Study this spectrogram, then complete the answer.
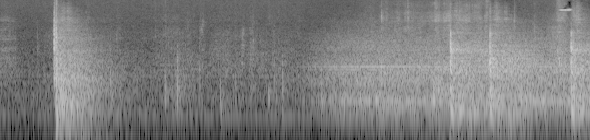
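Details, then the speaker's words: Car on the road before going on the lift: sharp, irregular clunks over road noise. The front crossmember is badly deteriorated and tilted forward, and the front suspension is knocking and feels about to break away. "I'm going to find out what's making that knocking sound and start assessing what our uh game plan is to build this car"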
